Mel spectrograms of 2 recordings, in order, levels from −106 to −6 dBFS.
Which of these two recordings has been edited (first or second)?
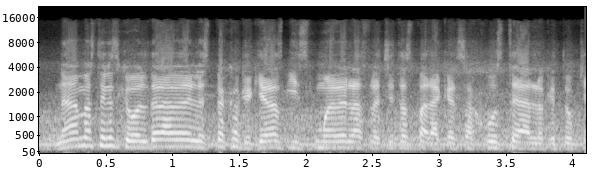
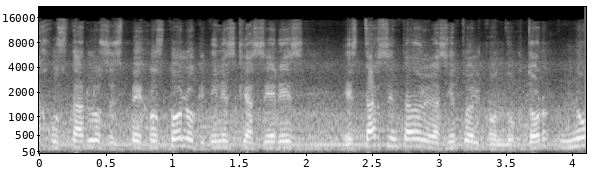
first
